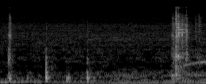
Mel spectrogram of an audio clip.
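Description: Metal kettle lid being lifted off a kettle of hot water: a few light clicks, then a sharper metallic clink near the end.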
